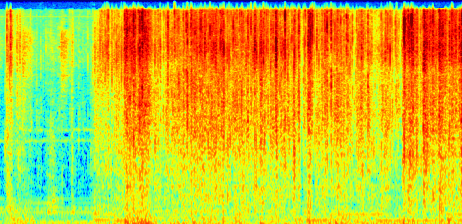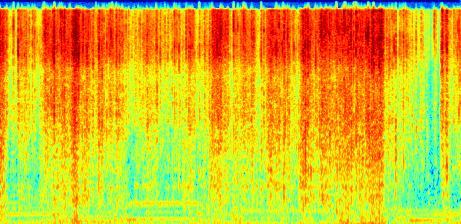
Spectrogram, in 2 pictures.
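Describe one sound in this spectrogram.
A plastic bag crinkles and rustles loudly close by.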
